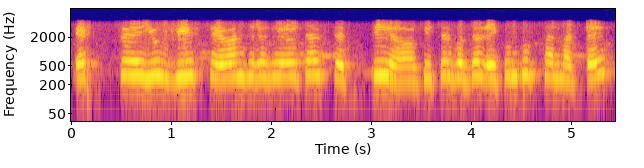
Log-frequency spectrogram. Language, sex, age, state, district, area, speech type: Marathi, female, 18-30, Maharashtra, Aurangabad, rural, conversation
